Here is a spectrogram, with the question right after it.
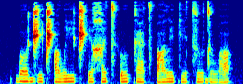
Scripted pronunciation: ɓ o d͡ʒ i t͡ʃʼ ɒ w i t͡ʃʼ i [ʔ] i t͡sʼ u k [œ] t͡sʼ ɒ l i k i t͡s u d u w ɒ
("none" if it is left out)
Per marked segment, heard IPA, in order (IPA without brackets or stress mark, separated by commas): χ, æ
